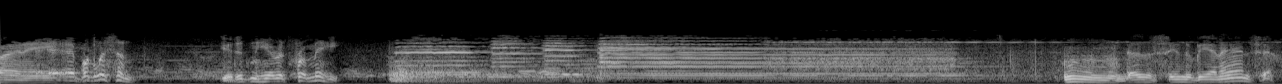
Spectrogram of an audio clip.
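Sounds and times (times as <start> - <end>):
speech: 0.0 - 1.5, 2.2 - 4.2, 11.4 - 12.8
doorbell ringing: 3.9 - 12.8.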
